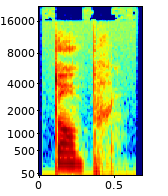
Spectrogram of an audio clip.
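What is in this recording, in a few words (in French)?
"temple", French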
